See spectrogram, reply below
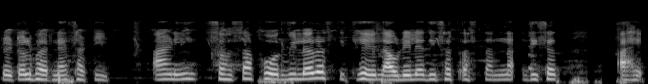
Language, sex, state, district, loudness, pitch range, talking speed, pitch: Marathi, female, Maharashtra, Aurangabad, -22 LUFS, 225-250 Hz, 120 wpm, 230 Hz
